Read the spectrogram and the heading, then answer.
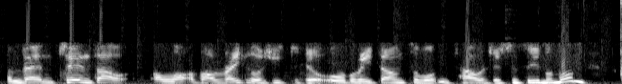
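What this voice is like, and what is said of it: A lovely regional accent. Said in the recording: “You have a gorgeous accent.”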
